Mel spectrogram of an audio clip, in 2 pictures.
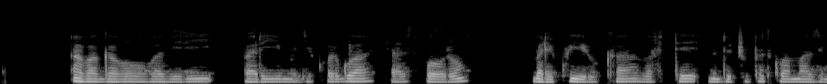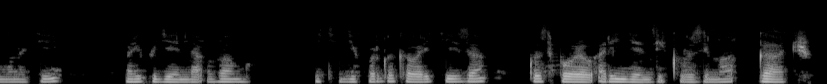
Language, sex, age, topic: Kinyarwanda, male, 18-24, health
